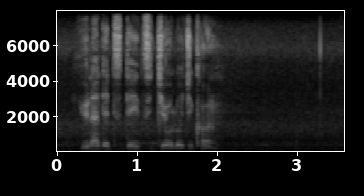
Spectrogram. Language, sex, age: Southern Sotho, male, 25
